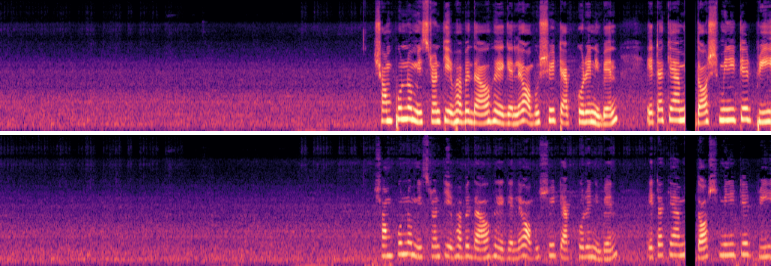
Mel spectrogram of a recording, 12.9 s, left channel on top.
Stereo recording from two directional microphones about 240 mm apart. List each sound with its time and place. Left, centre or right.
6.3 s speech: left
